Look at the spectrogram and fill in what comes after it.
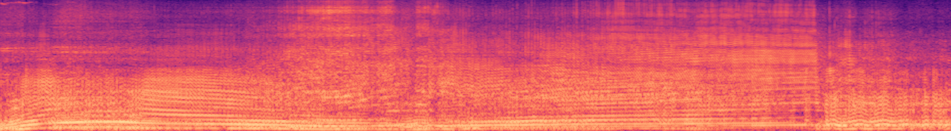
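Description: Competition car's engine revving hard through a slalom run, its pitch rising sharply in the first second, falling away, then climbing steadily again before wavering near the end as the driver lifts off and accelerates between the cones.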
